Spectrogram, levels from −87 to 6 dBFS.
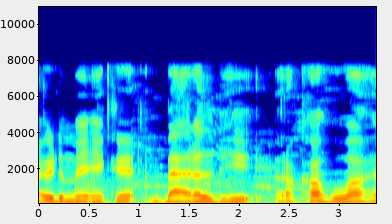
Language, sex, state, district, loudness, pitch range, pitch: Hindi, male, Maharashtra, Washim, -19 LUFS, 95-105 Hz, 100 Hz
